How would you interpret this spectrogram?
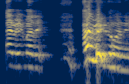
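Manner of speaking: very high, loud strained tantrum; hammed-up enraged shrieking; mad screaming. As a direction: scream it like a furious millionaire losing it. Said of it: "he's so mad".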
